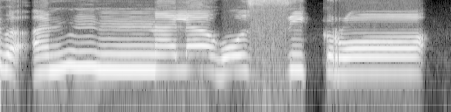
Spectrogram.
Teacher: لَهُ الذِّكْرَىٰ پہ جب ہم وقف کریں گے تو یا جو ہے وہ حروف ساکتہ میں سے ہے، یہ لکھا جائے گا لیکن پڑھا نہیں جائے گا، کھڑی زبر کو ہم پڑھیں گے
